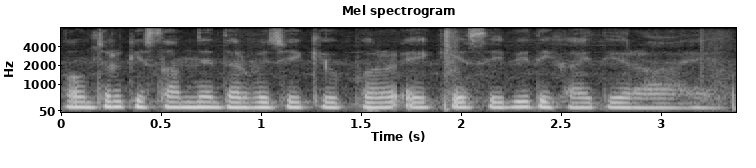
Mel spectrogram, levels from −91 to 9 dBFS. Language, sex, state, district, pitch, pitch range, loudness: Hindi, female, Arunachal Pradesh, Papum Pare, 180 Hz, 175-185 Hz, -15 LUFS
